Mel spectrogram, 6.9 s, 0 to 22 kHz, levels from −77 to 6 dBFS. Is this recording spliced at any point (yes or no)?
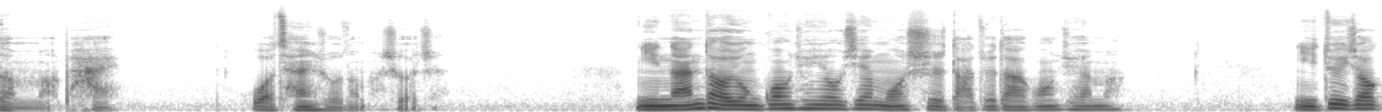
no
